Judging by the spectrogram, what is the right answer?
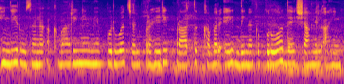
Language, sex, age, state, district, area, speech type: Sindhi, female, 18-30, Gujarat, Junagadh, urban, read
